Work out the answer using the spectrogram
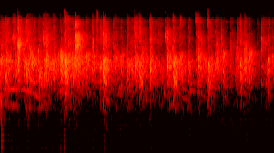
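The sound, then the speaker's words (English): Faint audience applause for a performer at a comedy show, a steady wash of many hands clapping that continues evenly throughout. “A little round of applause for Toby there. He nailed that.”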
